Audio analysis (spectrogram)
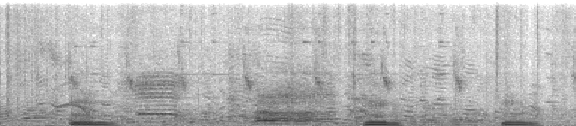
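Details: Sheep bleating amid people talking: several short wavering bleats around one, five and seven seconds, with human voices in between.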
